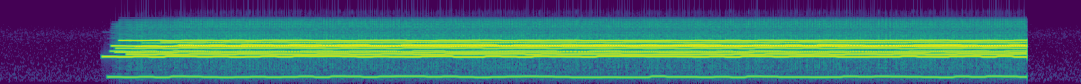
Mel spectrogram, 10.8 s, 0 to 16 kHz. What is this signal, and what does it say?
FT8 (several signals at once), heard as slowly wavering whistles, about 6.25 baud.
